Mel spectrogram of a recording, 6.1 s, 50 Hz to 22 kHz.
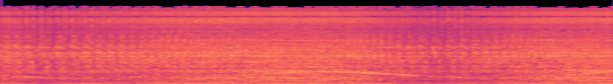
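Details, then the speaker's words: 1982 Mercedes 300SD turbo diesel, previously non-running, after fuel system work and a fresh battery: idles on its own with the usual light clatter, about four beats a second, steady and even; normal diesel idle. "yeah keep running sounds all right about what no diesel sounds like"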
